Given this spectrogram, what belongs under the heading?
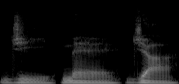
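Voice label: "jimeja", concatenated syllables; Affixing experiment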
